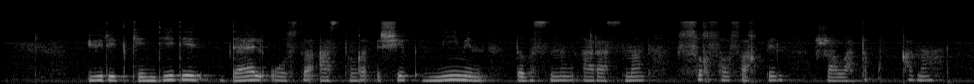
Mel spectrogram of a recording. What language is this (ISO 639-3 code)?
kaz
